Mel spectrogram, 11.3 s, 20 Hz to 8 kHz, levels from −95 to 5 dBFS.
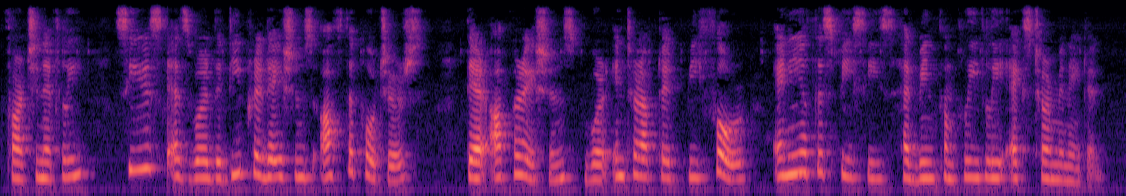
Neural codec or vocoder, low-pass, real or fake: none; 7.2 kHz; real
